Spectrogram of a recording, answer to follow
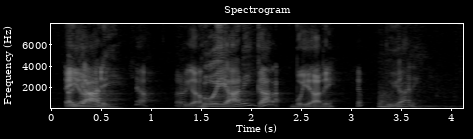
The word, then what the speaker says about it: Bouayadi: My guest today on episode 181 is, make sure I pronounce it correctly, Bouayadi. Yeah, there we go. Bouayadi?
